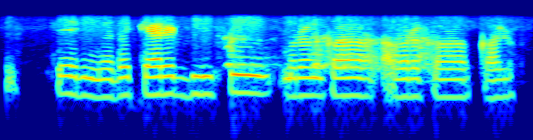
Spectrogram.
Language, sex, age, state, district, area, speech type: Tamil, female, 30-45, Tamil Nadu, Ranipet, urban, conversation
